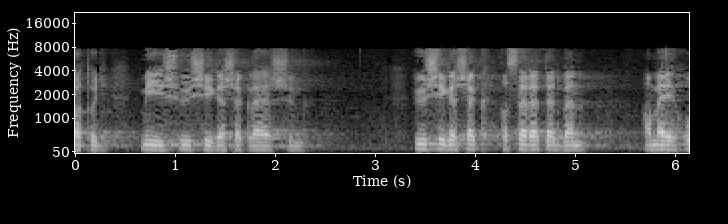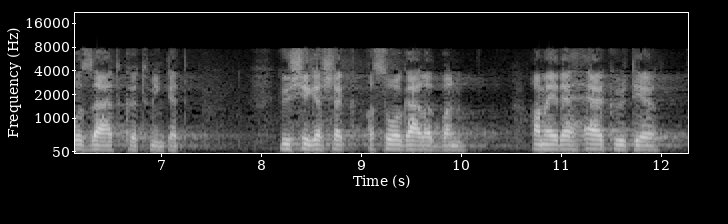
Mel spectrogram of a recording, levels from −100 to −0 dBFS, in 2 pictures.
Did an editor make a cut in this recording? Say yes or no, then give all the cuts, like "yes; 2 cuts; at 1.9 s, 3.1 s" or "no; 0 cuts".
no; 0 cuts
